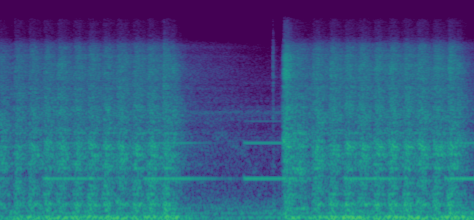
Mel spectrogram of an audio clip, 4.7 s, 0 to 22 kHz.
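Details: 2002 Kia Sportage that sat long with top off, on a new battery, hoping the fuel pump kicks on: the starter turns the engine evenly about three and a half beats a second under a steady alarm beep but it never fires; crank, no start.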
